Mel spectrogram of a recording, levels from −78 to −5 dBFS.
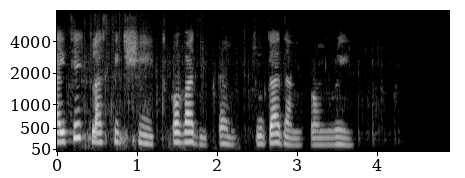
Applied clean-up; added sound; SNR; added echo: neural mask model RNNoise.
